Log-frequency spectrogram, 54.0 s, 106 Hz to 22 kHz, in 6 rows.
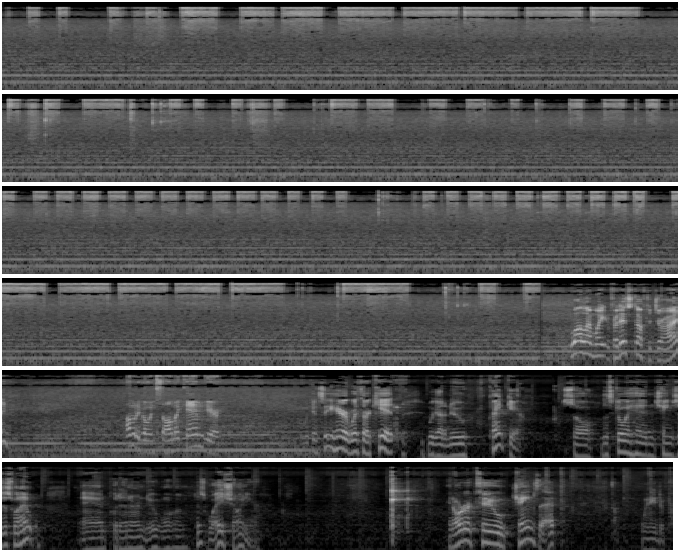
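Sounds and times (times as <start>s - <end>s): steady droning hum: 0.0s - 54.0s
spray paint can hissing: 0.3s - 34.2s.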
